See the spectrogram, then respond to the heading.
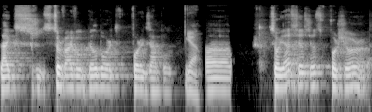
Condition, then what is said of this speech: Stuttering. I also stutter sometimes, so it would be really difficult for me to uh, function in a real job because I have some friends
